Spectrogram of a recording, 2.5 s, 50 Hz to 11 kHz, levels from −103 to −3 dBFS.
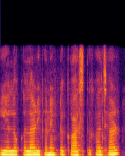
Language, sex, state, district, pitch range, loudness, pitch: Bengali, female, Assam, Hailakandi, 215-225 Hz, -12 LUFS, 220 Hz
